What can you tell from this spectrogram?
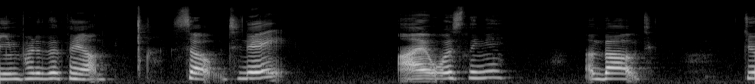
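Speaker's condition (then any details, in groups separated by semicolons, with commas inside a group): Spastic quadriplegic cerebral palsy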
